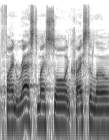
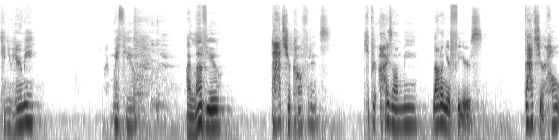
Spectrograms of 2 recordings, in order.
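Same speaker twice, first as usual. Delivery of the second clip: hushed, soft half-whisper with no voice; 6 dB quieter than usual. Preaching about comfort, voicing what God says: half-whispering as God. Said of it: "He whispers".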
